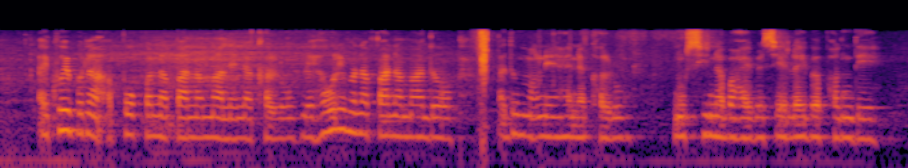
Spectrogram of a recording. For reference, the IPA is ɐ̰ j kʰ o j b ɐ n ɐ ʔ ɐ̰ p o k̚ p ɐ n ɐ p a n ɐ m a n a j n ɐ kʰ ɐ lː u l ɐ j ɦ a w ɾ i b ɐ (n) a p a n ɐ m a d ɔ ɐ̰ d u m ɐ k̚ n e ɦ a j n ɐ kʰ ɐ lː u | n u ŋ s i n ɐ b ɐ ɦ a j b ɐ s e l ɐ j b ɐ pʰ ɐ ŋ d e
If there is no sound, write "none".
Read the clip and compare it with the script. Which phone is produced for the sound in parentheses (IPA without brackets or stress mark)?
n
